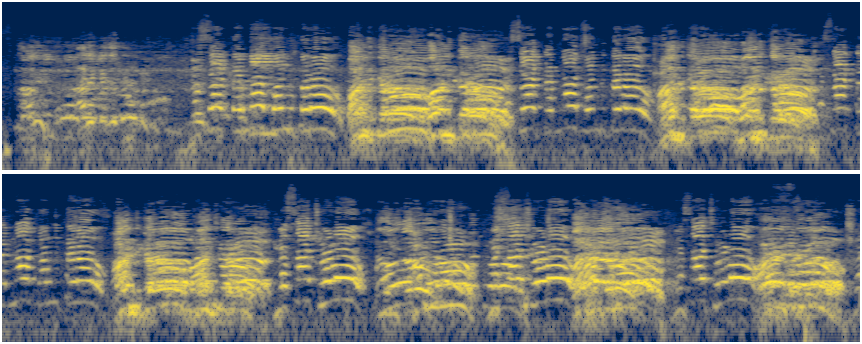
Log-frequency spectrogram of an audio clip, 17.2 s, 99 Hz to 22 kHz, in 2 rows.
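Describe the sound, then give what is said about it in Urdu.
A large crowd shouts anti-drug slogans in unison at a rally held by the 7th Battalion of the Sashastra Seema Bal in the Batyas area of Doda district. Rhythmic bursts of massed voices rise and fall in a steady call-and-response pattern, loud throughout. “ضلع ڈوڑا کے بٹیاس علاقے میں آج سشستر سیما بل کی سات بٹالین کی جانب سے منشیات کے خلاف ایک ریلی نکالی گئی”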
